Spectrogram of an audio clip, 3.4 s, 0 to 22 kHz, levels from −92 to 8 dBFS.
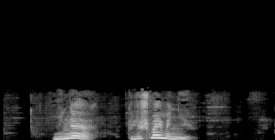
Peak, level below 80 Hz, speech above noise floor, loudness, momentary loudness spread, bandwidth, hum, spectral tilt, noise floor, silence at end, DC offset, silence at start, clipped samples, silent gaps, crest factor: -2 dBFS; -70 dBFS; 46 dB; -17 LUFS; 17 LU; 8.4 kHz; none; -2 dB/octave; -63 dBFS; 1.1 s; under 0.1%; 0.65 s; under 0.1%; none; 18 dB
